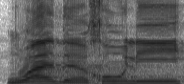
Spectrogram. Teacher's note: Ini hamzah wasol. Wadkhuli, huruf da berharokat sukun, maka kita pantulkan.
